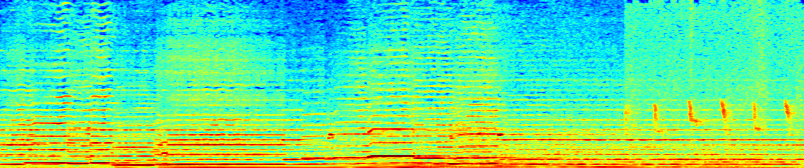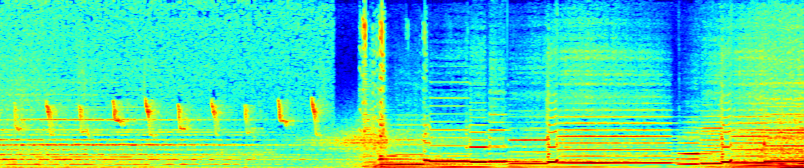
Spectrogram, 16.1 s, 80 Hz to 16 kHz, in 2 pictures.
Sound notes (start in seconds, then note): 6.7 birds chirping; 12.0 charming flute music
